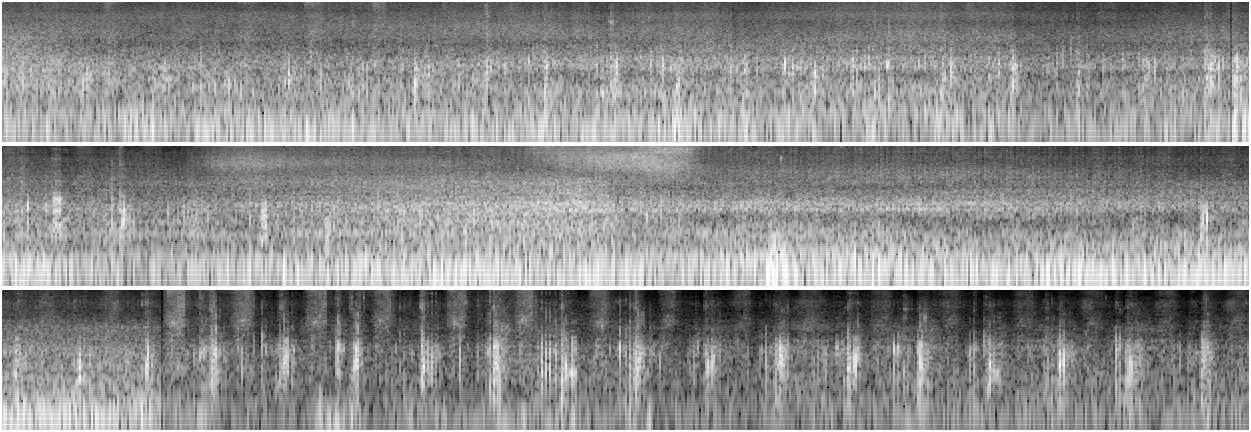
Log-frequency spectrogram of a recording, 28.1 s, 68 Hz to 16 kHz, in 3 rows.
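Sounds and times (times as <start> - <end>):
vehicle engine running: 0.0 - 19.9
short hisses: 10.7 - 15.4.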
